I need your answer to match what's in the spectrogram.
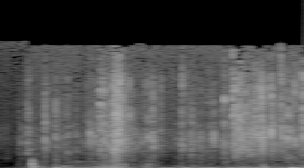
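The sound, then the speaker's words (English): A package containing a diaper is torn open, with continuous crinkling and rustling of plastic or paper wrapping and a few sharper crackling bursts over about two seconds, with no voices. “Here, let's just open this one real quick.”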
